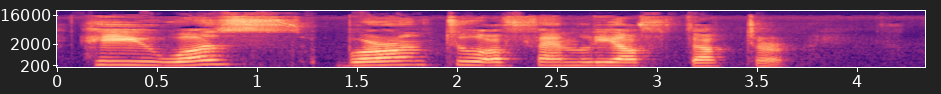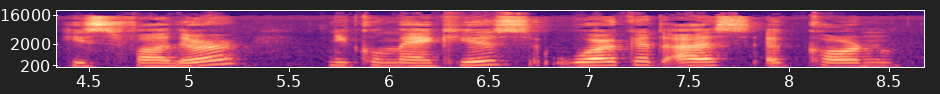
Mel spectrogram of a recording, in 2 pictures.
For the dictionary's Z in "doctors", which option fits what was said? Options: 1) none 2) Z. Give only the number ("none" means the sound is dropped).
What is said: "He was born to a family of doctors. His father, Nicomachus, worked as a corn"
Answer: 1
